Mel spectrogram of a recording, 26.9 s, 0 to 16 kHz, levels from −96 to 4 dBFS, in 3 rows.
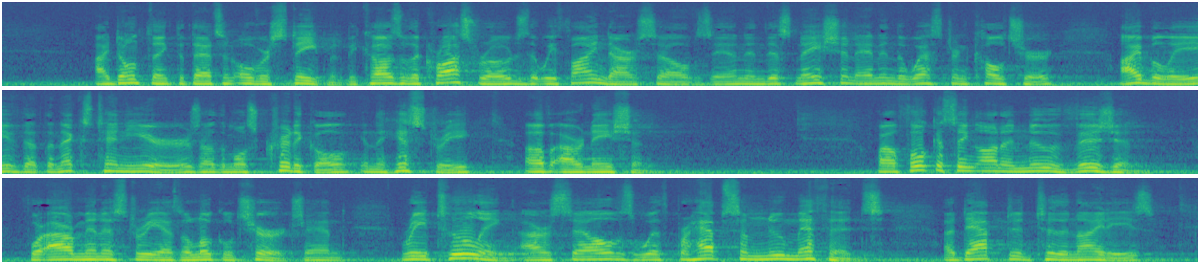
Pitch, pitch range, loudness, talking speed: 120 Hz, 110-135 Hz, -14 LUFS, 145 wpm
